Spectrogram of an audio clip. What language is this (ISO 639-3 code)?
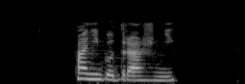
pol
